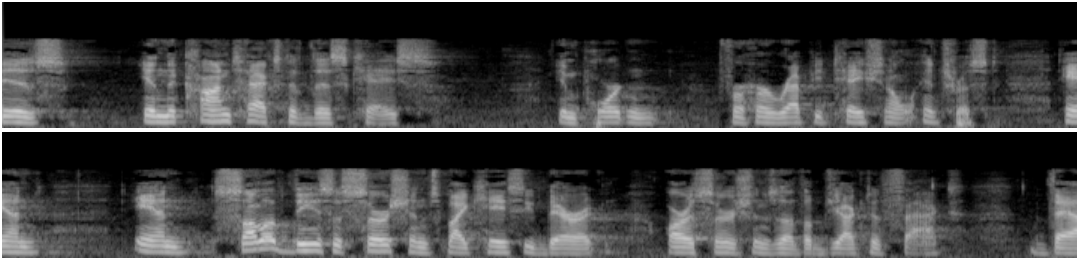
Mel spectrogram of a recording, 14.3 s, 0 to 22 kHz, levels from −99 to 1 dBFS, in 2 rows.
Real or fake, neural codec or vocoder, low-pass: fake; codec, 16 kHz, 16 kbps, FreqCodec, larger model; 7.2 kHz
